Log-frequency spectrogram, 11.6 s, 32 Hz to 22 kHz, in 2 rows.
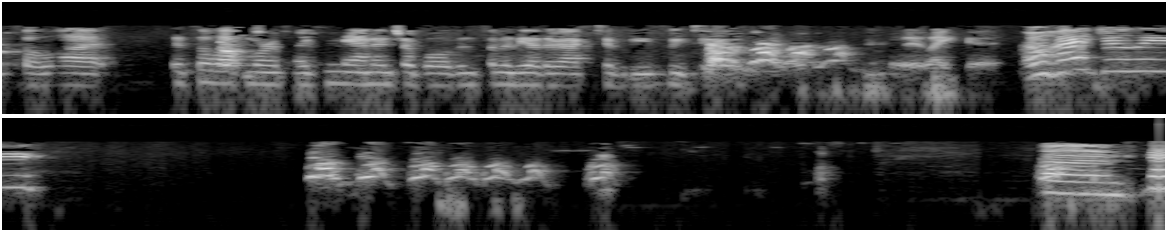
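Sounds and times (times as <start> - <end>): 
speech: 0.1 - 6.2, 7.4 - 9.0, 11.0 - 11.6
dog barking: 3.6 - 4.4, 7.4 - 9.0.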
